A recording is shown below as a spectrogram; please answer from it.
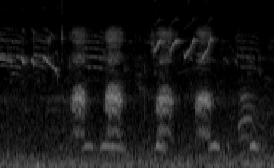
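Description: House crow giving harsh, nasal caws, about five in quick succession roughly every half second, over a low background hum with faint higher chirps from other birds.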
